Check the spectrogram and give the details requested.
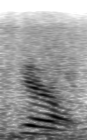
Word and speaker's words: Geralt: Geralt. You said Geralt. Geralt. I mispronounced that.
